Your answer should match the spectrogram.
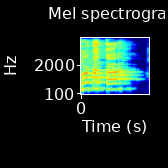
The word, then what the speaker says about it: vatapá: Então, vatapá termina com A e a sílaba tônica é esse pá. Então, ele tem acento.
